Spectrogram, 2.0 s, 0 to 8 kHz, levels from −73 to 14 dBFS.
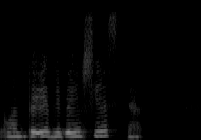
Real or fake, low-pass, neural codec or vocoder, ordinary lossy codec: fake; 7.2 kHz; codec, 16 kHz, 0.5 kbps, FreqCodec, smaller model; none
